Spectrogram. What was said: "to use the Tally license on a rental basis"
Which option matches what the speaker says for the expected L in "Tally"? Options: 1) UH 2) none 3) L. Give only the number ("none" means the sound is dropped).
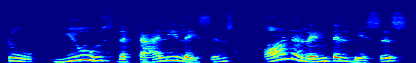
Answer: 3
